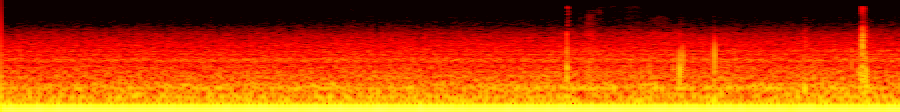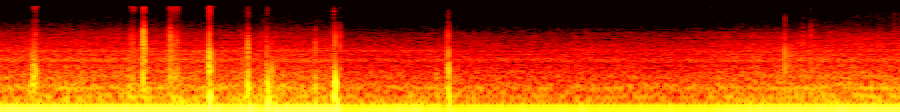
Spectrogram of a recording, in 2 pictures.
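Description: Vehicle engine idling, a steady low rumble heard from inside the cabin. It drops quieter at about eight seconds in and comes back up near the end, with a few sharp light clicks in the middle.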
